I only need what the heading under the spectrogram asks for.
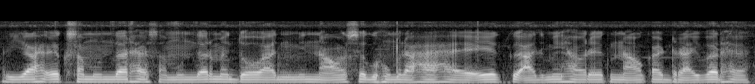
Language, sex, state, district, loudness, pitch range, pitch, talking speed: Hindi, male, Bihar, Sitamarhi, -16 LUFS, 110-115 Hz, 115 Hz, 165 wpm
